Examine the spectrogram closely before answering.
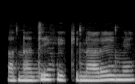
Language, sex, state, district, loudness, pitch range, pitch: Chhattisgarhi, female, Chhattisgarh, Raigarh, -19 LUFS, 190-210 Hz, 200 Hz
